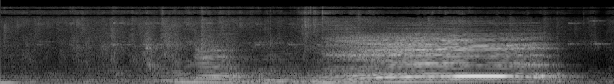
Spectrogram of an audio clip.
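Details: Unloading of cattle: low rumbling lows build into one loud, bright moo that swells and then fades over about two seconds.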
